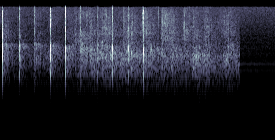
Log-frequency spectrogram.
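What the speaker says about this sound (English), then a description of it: "let's call upon Mr." An audience gives a round of applause as a speaker is called up: a few distinct, evenly spaced claps build into fuller clapping that fades out near the end, moderately quiet.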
